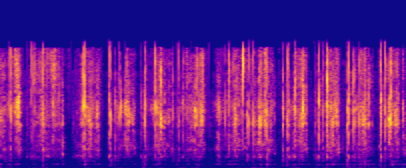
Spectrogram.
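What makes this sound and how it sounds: Long dark nails rapidly tap and scratch the lid surface and rim of a closed, full, round plastic moisturiser tub. The result is a dense, quiet stream of crisp, bright clicks and scratchy rasps with almost no low end.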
